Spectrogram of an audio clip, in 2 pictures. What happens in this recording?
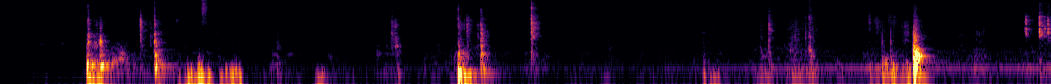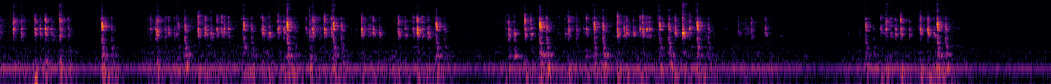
I opened the door to my bedroom. I closed the door behind me, turned on the light, sat down and typed something on my keyboard.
